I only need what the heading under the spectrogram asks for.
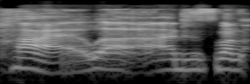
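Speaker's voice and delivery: put-on full Valley Girl manner of speaking. Showing another speaker how a woman's voice gets, in a Valley Girl voice. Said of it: "her voice just really gets into, like, Valley Girl".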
